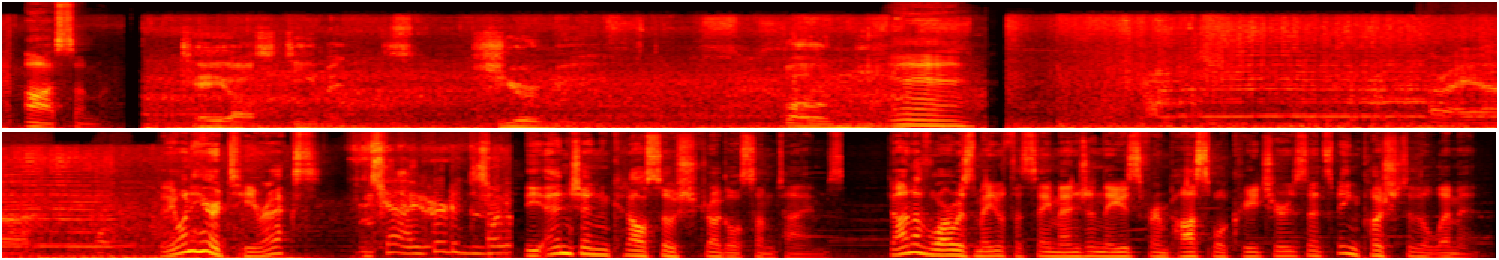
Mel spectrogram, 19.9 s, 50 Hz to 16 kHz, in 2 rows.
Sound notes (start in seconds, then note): 1.0 low-pitched, but kinda casual voice; 7.6 T-Rex roar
